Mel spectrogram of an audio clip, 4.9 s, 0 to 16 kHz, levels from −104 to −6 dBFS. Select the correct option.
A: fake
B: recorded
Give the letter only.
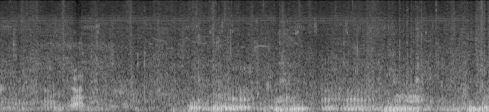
B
